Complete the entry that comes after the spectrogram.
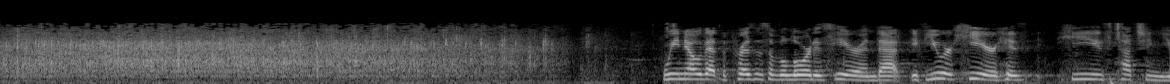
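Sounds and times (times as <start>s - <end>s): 
church congregation applauding visitors: 0.0s - 5.8s
speech: 6.7s - 11.6s.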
